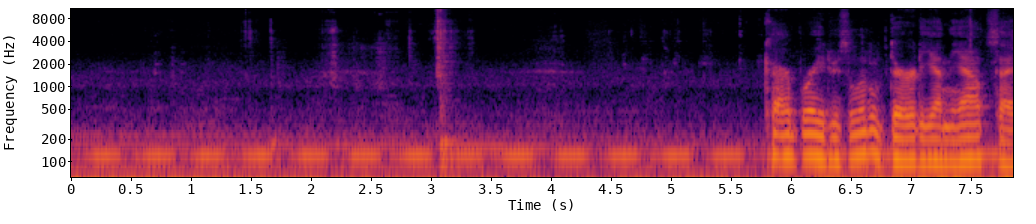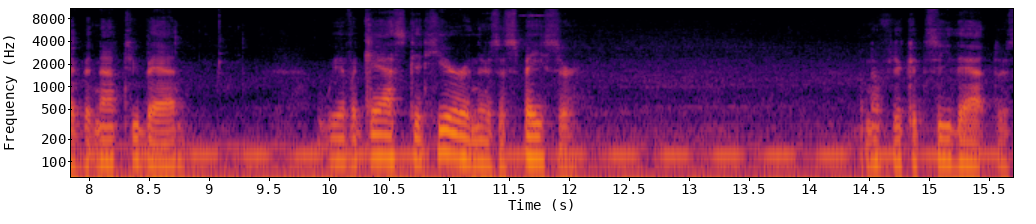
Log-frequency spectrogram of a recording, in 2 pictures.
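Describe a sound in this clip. Metal engine parts clink and tap as they are handled.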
